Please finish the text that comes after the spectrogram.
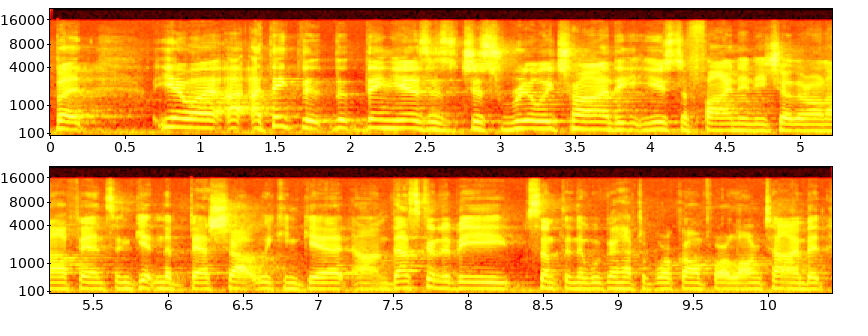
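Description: A middle-aged American woman, a basketball coach answering at a press conference in a measured, halting way. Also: deep voice, little pitch movement, vocal fry. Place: indoor press conference room. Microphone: table microphone. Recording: faint room noise.

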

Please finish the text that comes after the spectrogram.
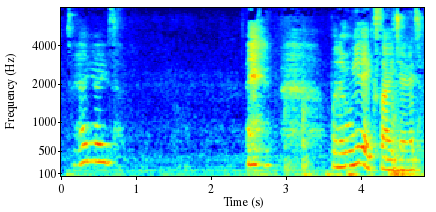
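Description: A woman's voice: high-pitched, very animated, slow, recorded from a distance, noisy background. A woman, chatting playfully and laughing often as she gets ready at home in her bedroom. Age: 30s. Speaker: vlogger. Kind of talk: casual get-ready-with-me vlog.

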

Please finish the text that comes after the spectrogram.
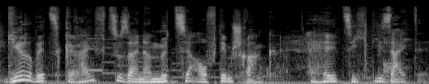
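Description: A man narrates audio description for a TV drama in short scripted sentences. His voice is medium in pitch, with music clearly running underneath. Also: lively intonation, measured pace. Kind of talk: scripted narration, present-tense scene description.

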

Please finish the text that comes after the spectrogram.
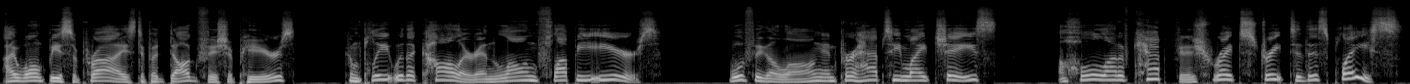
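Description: Male storybook reader, unhurried and clear-toned, stretching words for emphasis in an expressive children's read-aloud. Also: fairly high pitch, no room sound, studio quality. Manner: deliberate phrasing, drawn-out words for emphasis.

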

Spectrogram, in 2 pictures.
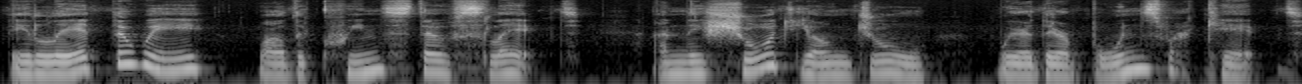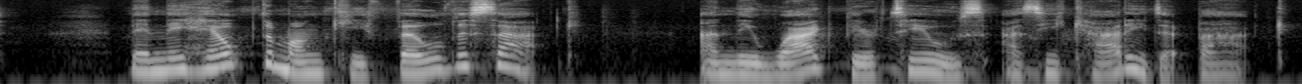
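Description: A woman reading rhyming children's narration aloud, expressively and with measured emphasis. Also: medium pitch, lively intonation, mellow, slightly rough. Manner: measured, emphatic on sound words. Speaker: storybook reader.

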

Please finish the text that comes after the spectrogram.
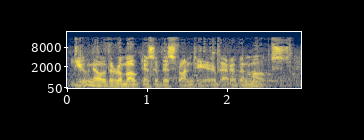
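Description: An actor playing an excitable elderly gentleman inventor in a game cutscene, polite and eager. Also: low voice, fairly quick, noisy background. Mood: genial. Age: older. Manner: genial, eager, a little fussy. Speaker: scientist. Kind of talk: video game cutscene acting.

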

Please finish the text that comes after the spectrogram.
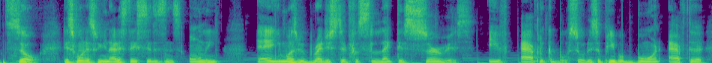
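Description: A man's voice: mid-range voice, a little mellow, husky. A man hosting an informal explainer video, reading through a web page in a conversational way and stressing key points. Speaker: video host sharing job openings.

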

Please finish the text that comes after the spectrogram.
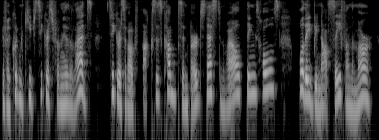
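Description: A woman voicing a cheerful country boy with a Yorkshire accent, talking quickly and easily with good humour. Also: fairly low pitch, animated, creaky, slightly rough, heavily acted. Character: cheerful country boy, easygoing, friendly with animals.

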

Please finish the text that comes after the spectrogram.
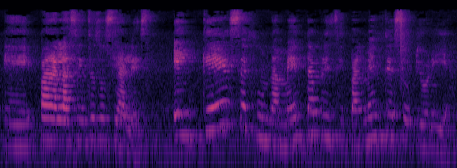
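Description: A woman's voice: high-pitched, animated, normal speed. A young woman hosting a scripted mock interview, asking formal questions. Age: young adult. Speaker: interviewer, show host. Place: small bare indoor room with tiled floor. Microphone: far camera. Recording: echoey room, distant mic, background hiss.

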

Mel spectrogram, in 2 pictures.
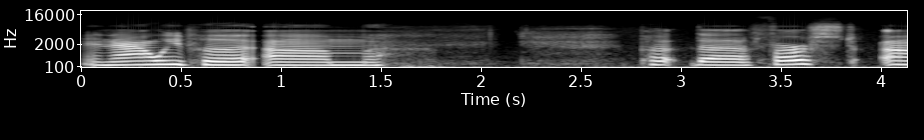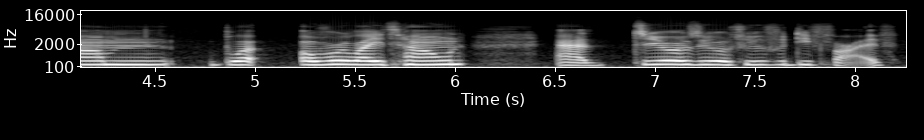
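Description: A woman with a fairly high voice narrates a step-by-step screen tutorial. She goes slowly and haltingly, and the sound is dry and close. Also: fairly even intonation, smooth, no room sound, highs cut off. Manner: halting, searching for words. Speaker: tutorial creator.

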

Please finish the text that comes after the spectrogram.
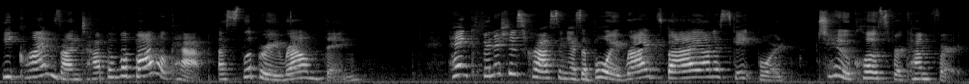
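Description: A woman in her thirties reads a picture book to small children. Her voice sits high and swings widely in pitch. She takes it slowly, phrasing each line deliberately and expressively for a young audience. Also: sing-song, sharp tone, a little hiss or hum. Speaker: children's storytime reader. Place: small indoor room with bookshelves.

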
